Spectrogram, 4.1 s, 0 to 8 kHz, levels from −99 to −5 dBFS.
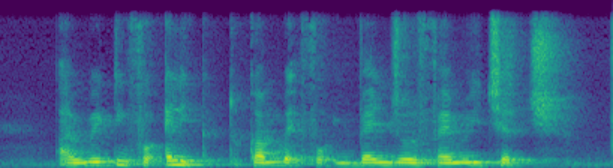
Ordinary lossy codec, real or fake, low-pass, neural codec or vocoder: none; fake; 7.2 kHz; codec, 16 kHz, 0.9 kbps, LongCat-Audio-Codec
